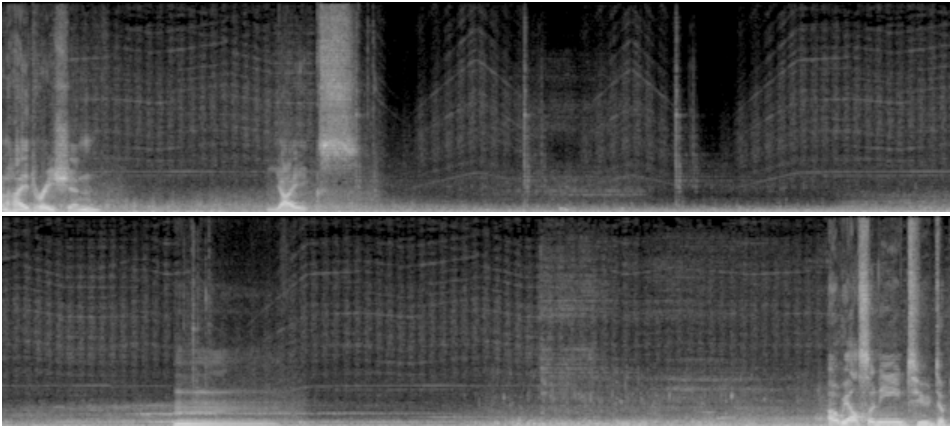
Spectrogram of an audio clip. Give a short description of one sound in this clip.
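A small underwater craft hums steadily as it glides.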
